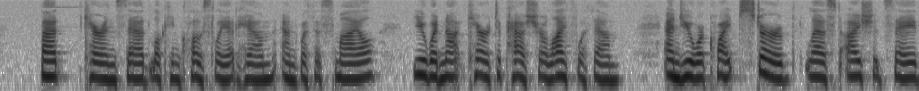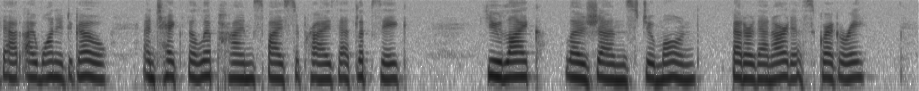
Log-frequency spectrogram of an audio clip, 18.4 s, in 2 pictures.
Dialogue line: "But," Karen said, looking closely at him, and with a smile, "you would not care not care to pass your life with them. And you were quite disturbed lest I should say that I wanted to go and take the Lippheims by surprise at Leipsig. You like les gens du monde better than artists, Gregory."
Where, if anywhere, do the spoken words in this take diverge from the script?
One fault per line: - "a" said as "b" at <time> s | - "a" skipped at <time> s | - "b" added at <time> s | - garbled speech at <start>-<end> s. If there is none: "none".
- "not care" skipped at 4.9 s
